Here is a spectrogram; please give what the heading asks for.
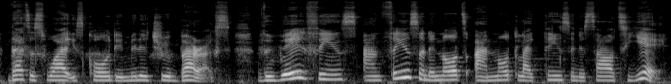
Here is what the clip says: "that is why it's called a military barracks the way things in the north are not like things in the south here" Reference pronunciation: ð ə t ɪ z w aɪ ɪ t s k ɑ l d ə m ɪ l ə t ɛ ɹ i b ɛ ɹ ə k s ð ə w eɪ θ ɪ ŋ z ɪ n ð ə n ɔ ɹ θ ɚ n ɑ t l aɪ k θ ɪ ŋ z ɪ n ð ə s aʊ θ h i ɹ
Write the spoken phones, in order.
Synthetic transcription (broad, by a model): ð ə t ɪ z w aɪ ɪ t s k ɑ l d ə m ɪ l ə t ɛ ɹ i b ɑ ɹ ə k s ð ə w eɪ θ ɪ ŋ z ɪ n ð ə n ɔ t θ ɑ n ɑ t l aɪ k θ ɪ ŋ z ɪ n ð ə s aʊ θ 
